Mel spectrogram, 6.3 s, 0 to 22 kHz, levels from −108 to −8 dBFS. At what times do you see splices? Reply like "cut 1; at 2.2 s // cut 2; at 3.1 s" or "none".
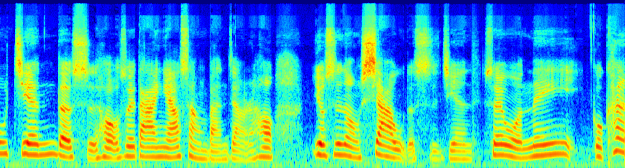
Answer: cut 1; at 4.7 s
